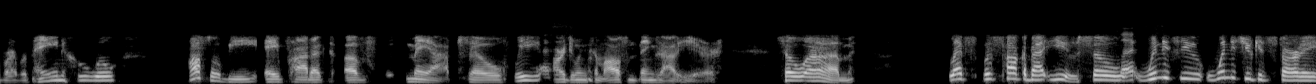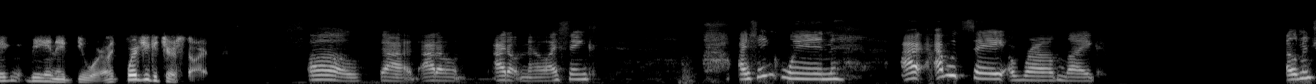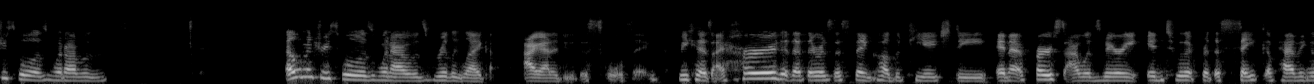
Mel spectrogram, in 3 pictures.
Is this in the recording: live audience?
no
